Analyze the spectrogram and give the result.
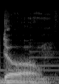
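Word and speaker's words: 道: When the word way is expressed in Japanese, it is pronounced do.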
